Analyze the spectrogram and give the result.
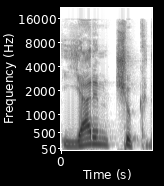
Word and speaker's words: Yaremchuk: Benfica's Yaremchuk. Did I say it right, Adrian? Because this one's yours. – You got it.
